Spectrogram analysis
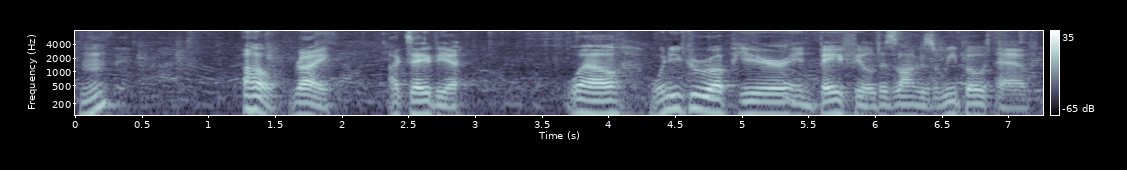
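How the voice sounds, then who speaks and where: A man playing a chatty, easygoing small-town local with a folksy, expressive manner in an audio drama. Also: fairly low pitch, measured pace, long pauses, close to an everyday voice. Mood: flustered.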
